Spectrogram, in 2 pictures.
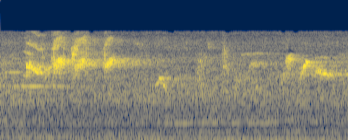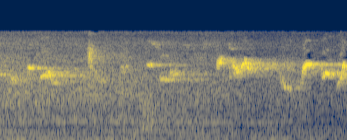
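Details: Red-whiskered bulbul of the 'mơ hai mí lửa' type singing in the 'ché' style: quick whistled, warbling phrases sliding between high notes, delivered in short bursts over about five seconds with faint background hiss.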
